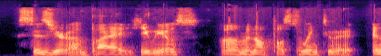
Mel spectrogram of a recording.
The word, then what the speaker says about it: Caesura: It's called Caesura by Helios, and I'll post a link to it.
